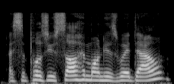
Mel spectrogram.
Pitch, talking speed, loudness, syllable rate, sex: 190 Hz, 310 wpm, -17 LUFS, 7.3 syllables/s, female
